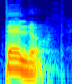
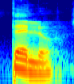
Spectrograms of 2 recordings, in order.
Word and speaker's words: telo: So today we have the word telo. It's telo. So that is spelled in Tokipona T-E-L-O, right?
